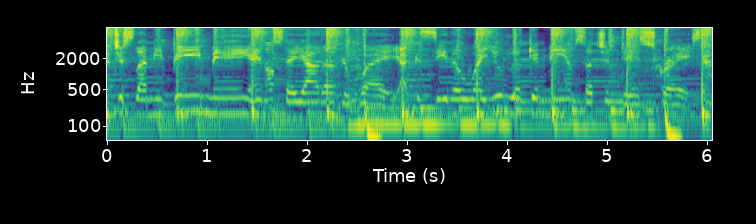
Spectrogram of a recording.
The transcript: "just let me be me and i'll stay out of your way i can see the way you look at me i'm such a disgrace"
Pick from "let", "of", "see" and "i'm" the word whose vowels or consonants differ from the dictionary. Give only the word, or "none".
none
